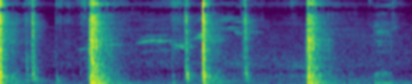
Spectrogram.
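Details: Toyota FJ Cruiser side-hinged rear door closing normally after the rear door guide was replaced and the striker greased with lithium grease; three solid, clean thunks with light taps between them and no lingering rattle.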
